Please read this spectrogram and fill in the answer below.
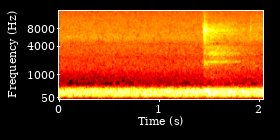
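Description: Steady background hiss and low rumble of the recording's noise floor, with no distinct events.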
